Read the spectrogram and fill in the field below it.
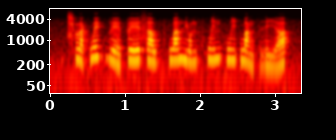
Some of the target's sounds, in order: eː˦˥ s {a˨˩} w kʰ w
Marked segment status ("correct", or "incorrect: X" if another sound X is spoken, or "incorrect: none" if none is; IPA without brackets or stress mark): incorrect: a˧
